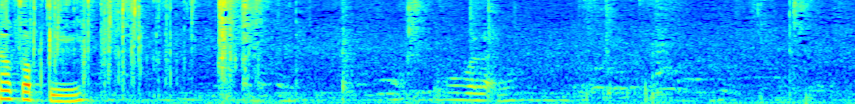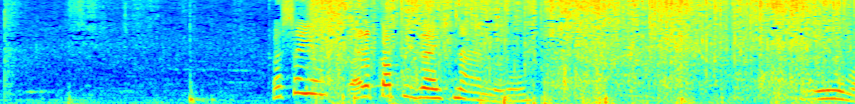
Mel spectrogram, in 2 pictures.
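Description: Plastic snack wrappers rustle and crinkle as a hand rummages through them.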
